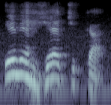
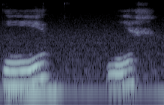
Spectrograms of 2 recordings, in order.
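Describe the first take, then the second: First: Said in the usual way. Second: "Energética" very slow, each syllable held apart. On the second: Shown as a demonstration. Teacher showing students the syllable division, "Energética" said syllable by syllable. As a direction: break "Energética" into syllables with long pauses.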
